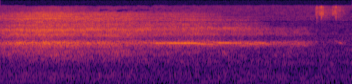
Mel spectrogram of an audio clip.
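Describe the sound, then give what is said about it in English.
A long, steady inhale drawn through the airway during a guided breathing exercise, airy and hissing and of nearly even loudness, with no talk over it. “Inhale and exhale.”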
